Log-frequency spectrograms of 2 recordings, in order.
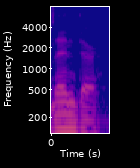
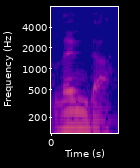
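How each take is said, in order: First: The name ends in an 'er' sound. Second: The name ends in a plain 'ah' sound. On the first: "like the E R" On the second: "not Linda"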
